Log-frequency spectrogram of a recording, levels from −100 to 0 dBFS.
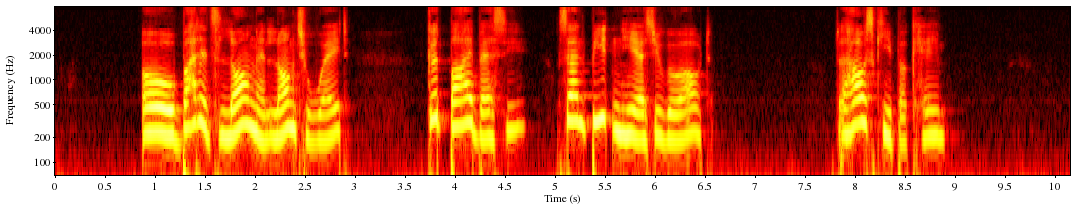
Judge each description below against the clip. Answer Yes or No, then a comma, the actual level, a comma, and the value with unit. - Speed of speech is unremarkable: No, slow, 120 wpm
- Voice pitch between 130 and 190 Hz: No, high, 225 Hz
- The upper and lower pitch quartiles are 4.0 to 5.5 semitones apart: Yes, average, 4.9 semitones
